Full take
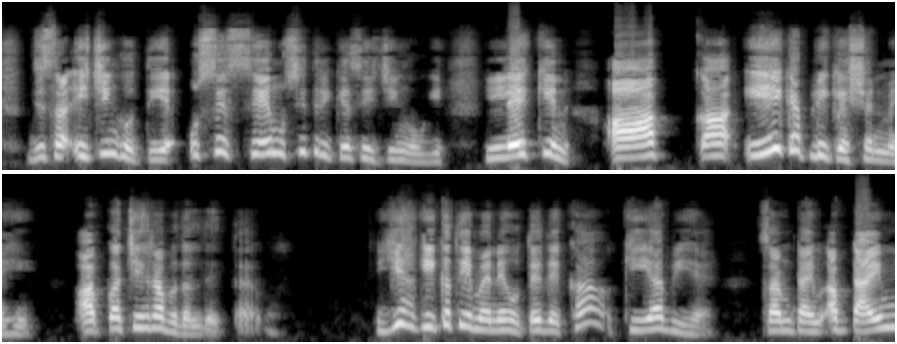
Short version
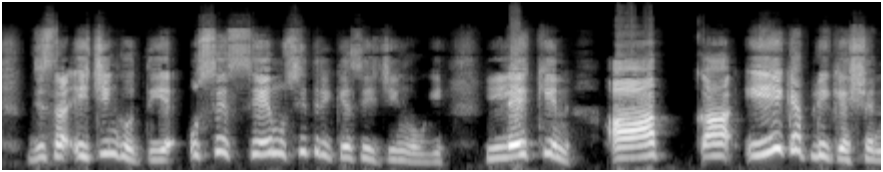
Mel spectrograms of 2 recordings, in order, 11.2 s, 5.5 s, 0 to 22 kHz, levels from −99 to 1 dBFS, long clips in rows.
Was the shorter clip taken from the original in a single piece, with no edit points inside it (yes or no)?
yes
